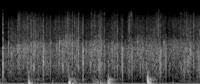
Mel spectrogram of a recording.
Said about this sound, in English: And so we can all give them a round of applause.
